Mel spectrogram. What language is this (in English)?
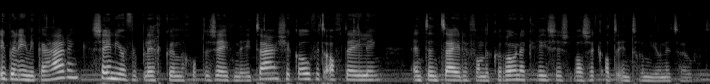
Dutch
